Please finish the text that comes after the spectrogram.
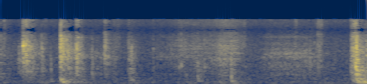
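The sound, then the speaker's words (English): An apartment door opens with a couple of sharp latch clicks and knocks, followed by soft rustling movement and another thud at the end. “Simon opens the door.”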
